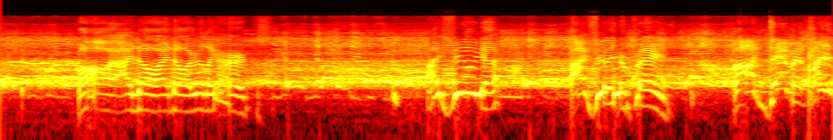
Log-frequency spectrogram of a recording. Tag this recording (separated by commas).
Speech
